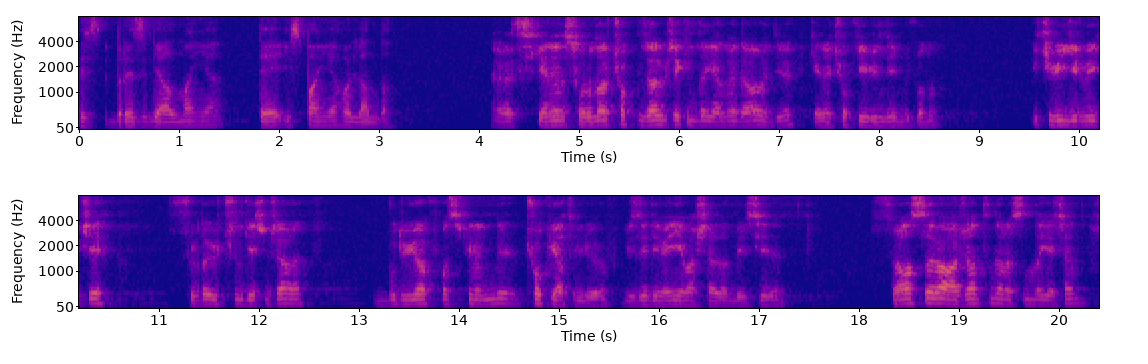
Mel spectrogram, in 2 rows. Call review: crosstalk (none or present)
none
